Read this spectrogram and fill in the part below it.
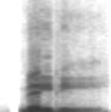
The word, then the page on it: matey: American English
